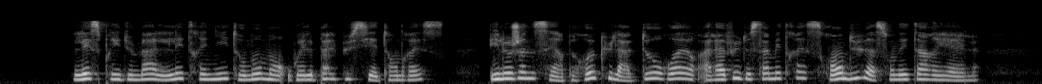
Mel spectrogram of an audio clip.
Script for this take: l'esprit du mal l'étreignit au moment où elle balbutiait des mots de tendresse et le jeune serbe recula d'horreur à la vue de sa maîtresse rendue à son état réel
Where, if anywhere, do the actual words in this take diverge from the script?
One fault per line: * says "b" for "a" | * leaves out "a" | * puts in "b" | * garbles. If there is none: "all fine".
* leaves out "des mots de"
